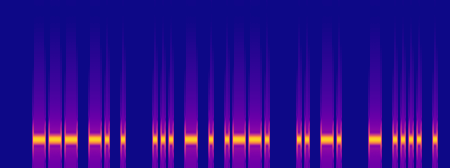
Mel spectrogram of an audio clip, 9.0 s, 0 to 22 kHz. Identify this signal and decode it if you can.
Morse code, heard as a keyed tone, about 16 wpm, 700 Hz. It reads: ONE STEP IN THE
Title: Sentences from Top 1000 Words - Review Part 4 - 15wpm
